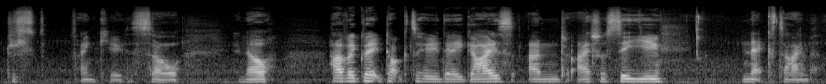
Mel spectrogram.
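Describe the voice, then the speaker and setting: A man's voice: medium pitch, bright, forceful tone. An earnest young man in his early twenties talks straight to his viewers. His delivery rambles, is packed with "you know" fillers and false starts, and sounds sincerely enthusiastic. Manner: earnest, heartfelt fan enthusiasm. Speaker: vlogger, channel host. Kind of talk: casual fan vlog chat.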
